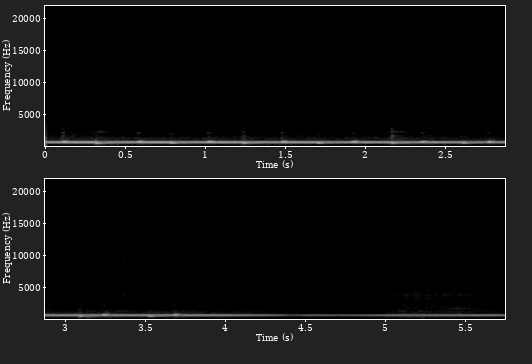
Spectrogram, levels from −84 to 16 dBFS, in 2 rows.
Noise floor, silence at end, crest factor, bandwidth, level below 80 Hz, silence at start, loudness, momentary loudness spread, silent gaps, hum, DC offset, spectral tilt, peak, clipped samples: -56 dBFS; 0 s; 18 dB; 2.4 kHz; under -90 dBFS; 0 s; -32 LUFS; 19 LU; none; none; under 0.1%; -3.5 dB/octave; -14 dBFS; under 0.1%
